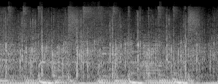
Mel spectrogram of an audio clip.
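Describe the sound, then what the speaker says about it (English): Audience applause fills an awards ceremony hall for Asia's Leading Brands & Leaders 2024, a dense, steady wash of clapping throughout, with rhythmic music or low thumps running underneath. "Give him a round of applause"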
